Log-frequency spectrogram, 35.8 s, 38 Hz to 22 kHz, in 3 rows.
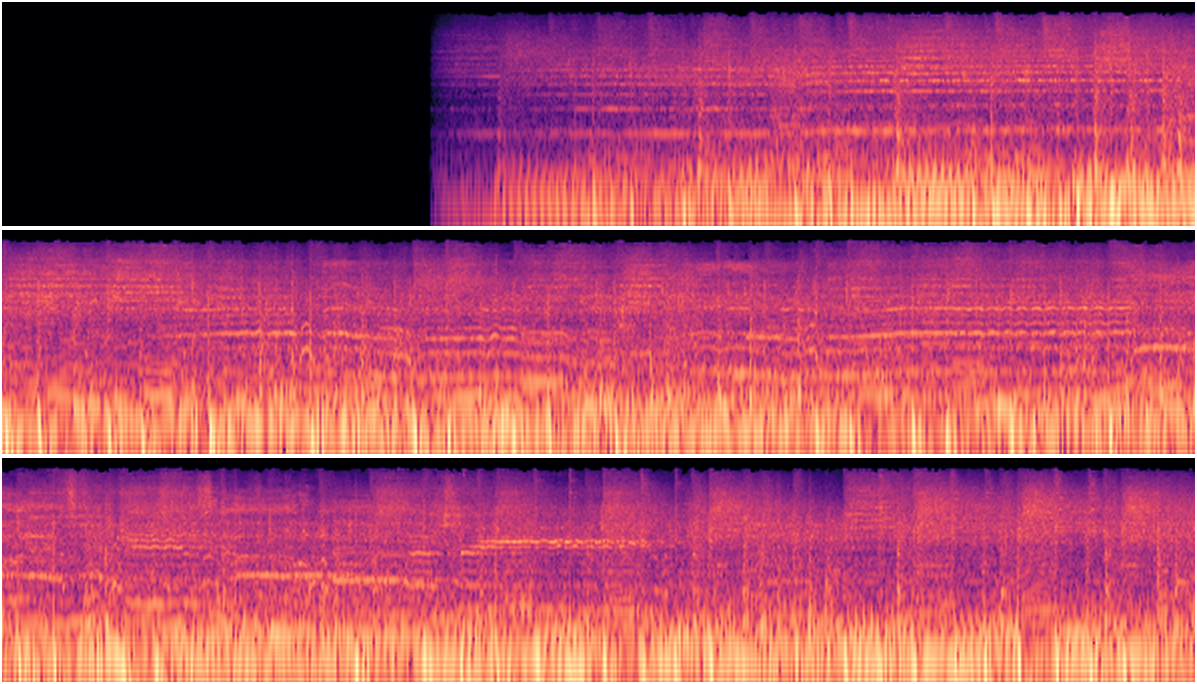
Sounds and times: Music: 4.3s - 35.7s.

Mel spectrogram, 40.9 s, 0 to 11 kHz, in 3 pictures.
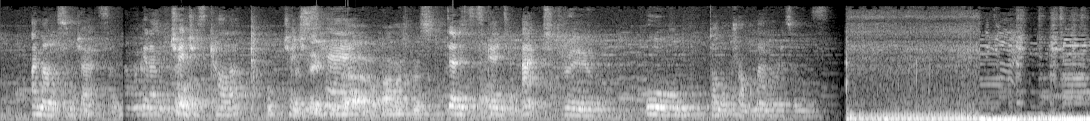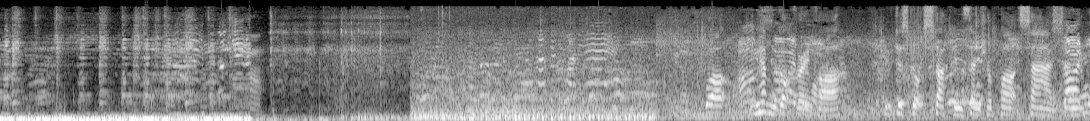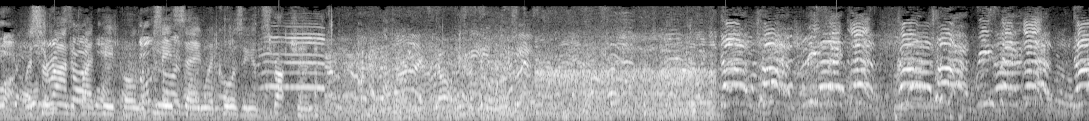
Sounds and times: Music: 0.0s - 1.6s, 4.4s - 18.4s.

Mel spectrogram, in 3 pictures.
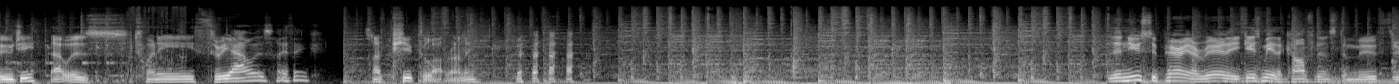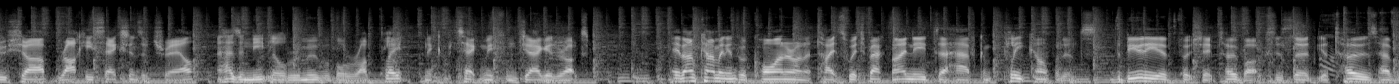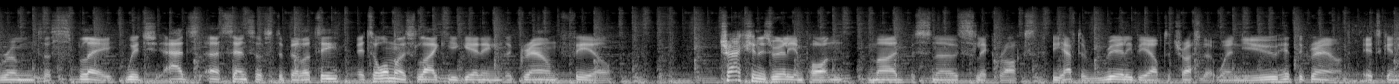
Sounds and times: Music: 0.0s - 2.0s, 3.4s - 41.9s
Speech: 0.0s - 4.8s, 11.1s - 20.0s, 20.7s - 34.2s, 35.2s - 41.9s.

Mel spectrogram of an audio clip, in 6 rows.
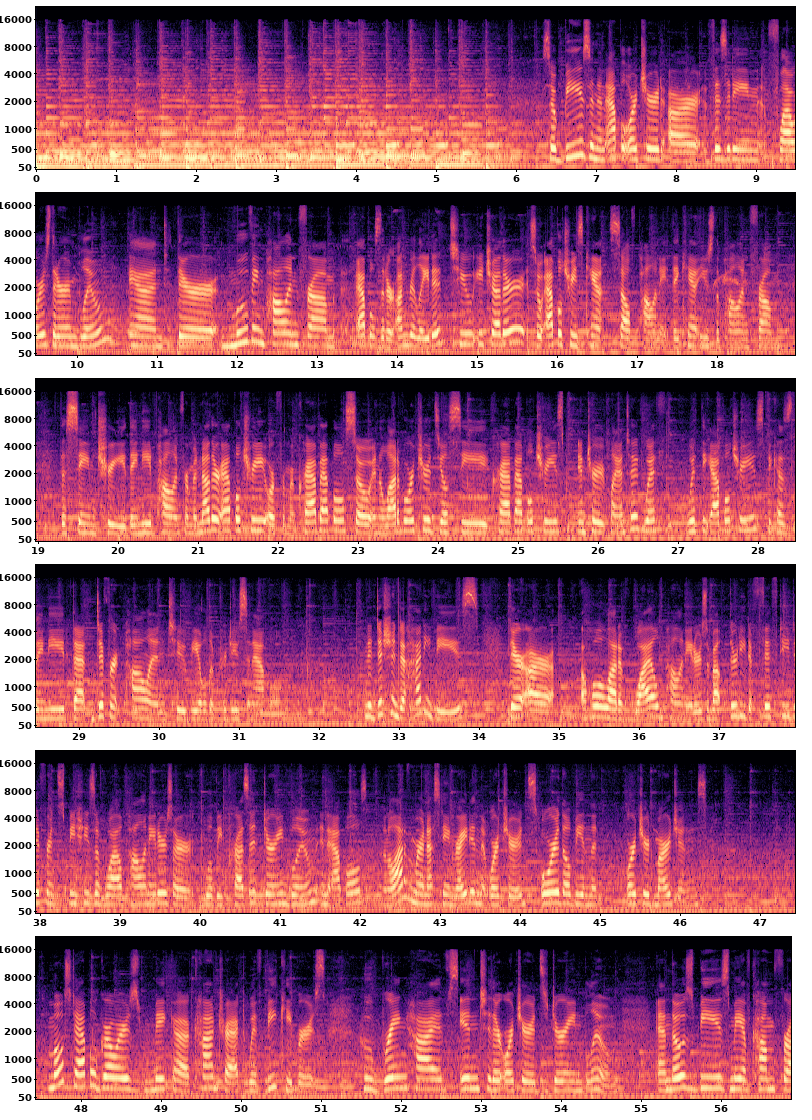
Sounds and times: Music: 0.0s - 56.8s
Speech: 6.4s - 31.6s, 32.6s - 46.3s, 47.6s - 56.8s.

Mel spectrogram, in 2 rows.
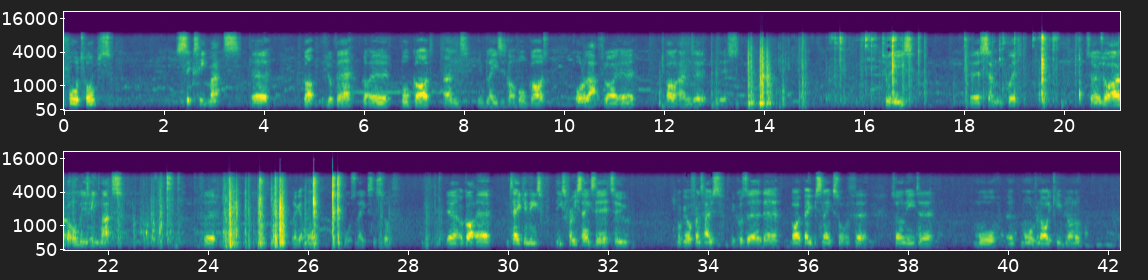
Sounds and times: Music: 0.0s - 28.7s
Inside, small room: 0.0s - 42.2s
Speech: 2.3s - 4.1s, 4.8s - 11.4s, 12.0s - 13.6s, 18.1s - 19.2s, 20.5s - 22.3s, 25.7s - 27.8s, 28.8s - 32.4s, 33.4s - 38.6s, 39.4s - 42.2s.

